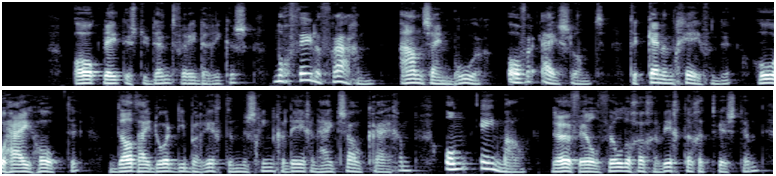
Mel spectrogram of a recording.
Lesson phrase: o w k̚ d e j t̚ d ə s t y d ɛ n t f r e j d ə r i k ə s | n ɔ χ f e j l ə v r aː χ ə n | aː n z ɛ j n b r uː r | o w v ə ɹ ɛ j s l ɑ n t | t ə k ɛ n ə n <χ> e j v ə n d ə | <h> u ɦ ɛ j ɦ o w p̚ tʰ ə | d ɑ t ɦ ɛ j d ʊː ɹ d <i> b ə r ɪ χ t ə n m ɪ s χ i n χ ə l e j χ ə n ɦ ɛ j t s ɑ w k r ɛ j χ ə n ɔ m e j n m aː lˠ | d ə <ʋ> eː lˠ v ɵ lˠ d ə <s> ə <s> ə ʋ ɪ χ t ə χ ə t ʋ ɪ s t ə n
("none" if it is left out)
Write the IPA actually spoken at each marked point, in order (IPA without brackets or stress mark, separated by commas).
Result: χ, h, i, v, χ, χ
